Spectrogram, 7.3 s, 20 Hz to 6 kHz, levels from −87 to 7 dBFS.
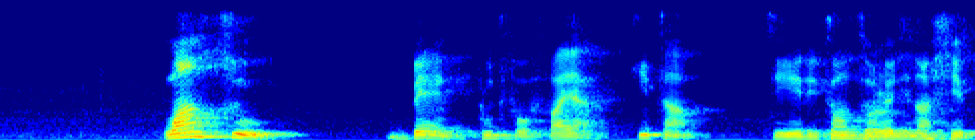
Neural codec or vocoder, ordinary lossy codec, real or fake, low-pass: codec, 44.1 kHz, 7.8 kbps, Pupu-Codec; none; fake; 5.4 kHz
